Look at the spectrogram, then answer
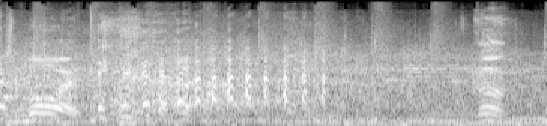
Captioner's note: laughs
